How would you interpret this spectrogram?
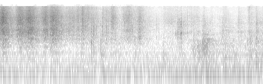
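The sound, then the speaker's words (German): Sand trickles and rustles inside a white plastic CD case, a steady hissing, grainy patter that starts strongest and gradually thins out over about two seconds, with no voices. “Das, was hier so rieselt, ist eine weiße CD-Hülle mit Sand gefüllt.”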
